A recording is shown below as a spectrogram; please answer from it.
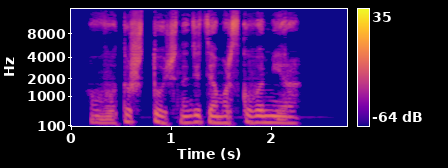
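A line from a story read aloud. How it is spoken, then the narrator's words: Grumbled. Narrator (Russian): буркнул Эван Байринг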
